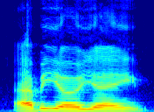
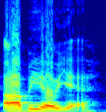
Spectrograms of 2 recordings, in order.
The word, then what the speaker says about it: Abioye: yay oh and they've pronounced they are ah ah b r wait rb oh yeah so that's how you say it rb oh yeah okay the legend of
